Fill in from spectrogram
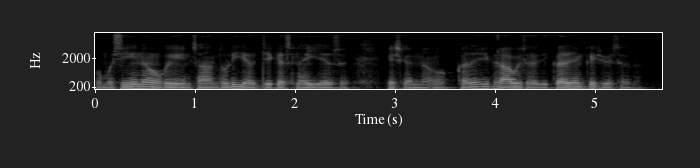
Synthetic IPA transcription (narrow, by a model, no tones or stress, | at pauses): omɐʃiːnɦɛokɐiɪnsaːnt̪ʰoːɽiɦɛd͡ʒeːkɐsnaiɦɛʊskɪʃkɐɾnaoːkɐd̪ẽbikʰɐɾaːbisɐkd̪ikɐd̪ẽkɪt͡ʃʰʋisɐkd̪aː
